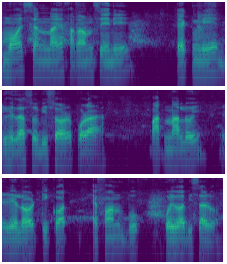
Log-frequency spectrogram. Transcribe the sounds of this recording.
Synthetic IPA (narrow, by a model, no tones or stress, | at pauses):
mojsɛnːajxadanseniɹ | ɛkmidujɦɛzaɹsobisɔɹpɔɹa | pa̰tnaloj | ɹelɔɹtikɔt̚ɛ̰kʰɔnbukːoɹibɔbisaɹũ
